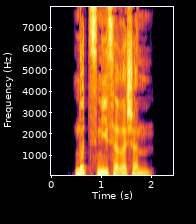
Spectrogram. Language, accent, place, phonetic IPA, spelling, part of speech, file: German, Germany, Berlin, [ˈnʊt͡sˌniːsəʁɪʃm̩], nutznießerischem, adjective, De-nutznießerischem.ogg
- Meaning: strong dative masculine/neuter singular of nutznießerisch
